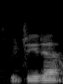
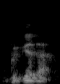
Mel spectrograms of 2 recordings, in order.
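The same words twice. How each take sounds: First: "Brigida" with a soft g, like a j; tentative "Brigida", g sounded as in gin; soft-g pronunciation. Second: "Brigida" with a hard g, as in give; hard-g pronunciation. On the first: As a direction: say "Brigida" as bri-JEE-da. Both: Shown as a demonstration. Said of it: "how to pronounce her name".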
